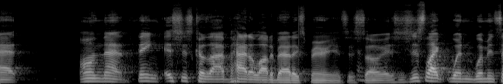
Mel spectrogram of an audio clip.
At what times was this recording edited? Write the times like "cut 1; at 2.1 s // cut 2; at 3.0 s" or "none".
none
